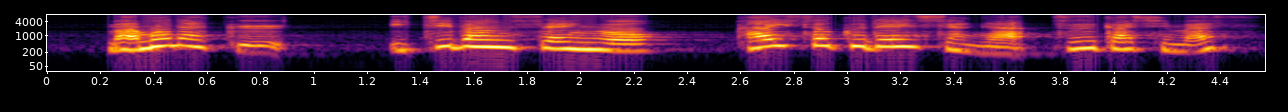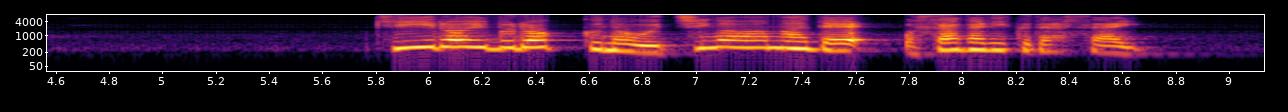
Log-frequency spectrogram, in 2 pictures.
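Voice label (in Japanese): sekkin rapid pass, 接近放送 【女声】 快速電車の通過; 放送は「快速電車の通過」です。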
